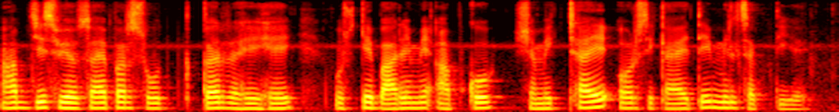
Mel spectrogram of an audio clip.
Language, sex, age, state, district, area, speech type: Hindi, male, 18-30, Madhya Pradesh, Betul, rural, read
